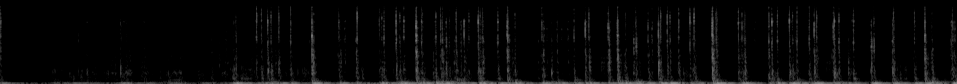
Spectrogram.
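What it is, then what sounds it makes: Plastic computer keyboard being typed on. Fingertips with long nails tap and type on a full-size plastic computer keyboard with color-changing backlit keys and a hollow body. Starting with a few sparse taps, the clip builds into steady, irregular typing. Sharp, bright clicking sits over a low, constant hum.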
